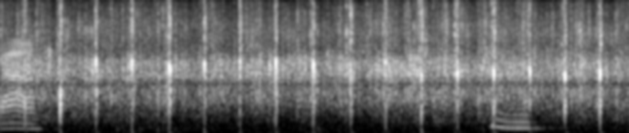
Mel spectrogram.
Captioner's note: audience applauding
